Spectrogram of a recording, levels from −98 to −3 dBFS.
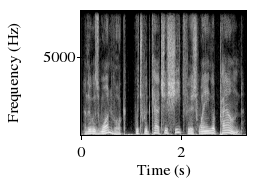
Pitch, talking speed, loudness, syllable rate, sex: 125 Hz, 255 wpm, -16 LUFS, 5.6 syllables/s, male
